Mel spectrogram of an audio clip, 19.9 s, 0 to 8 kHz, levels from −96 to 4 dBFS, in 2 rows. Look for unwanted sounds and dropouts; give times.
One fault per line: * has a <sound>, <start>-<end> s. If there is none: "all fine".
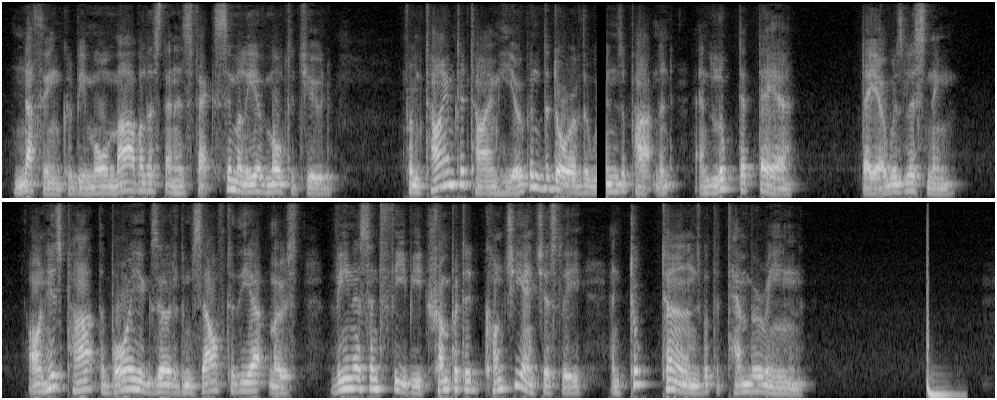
* has a dropout, 5.9-6.0 s
* has a thud, 19.2-19.6 s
